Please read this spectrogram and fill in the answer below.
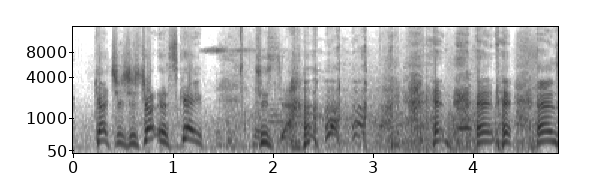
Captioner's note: laughs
